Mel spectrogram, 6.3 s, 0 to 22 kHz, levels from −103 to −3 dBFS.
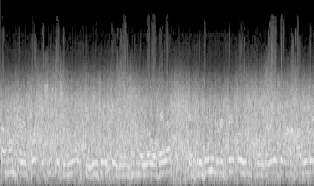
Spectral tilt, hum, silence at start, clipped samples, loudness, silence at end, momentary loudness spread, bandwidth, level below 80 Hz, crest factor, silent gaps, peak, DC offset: -6 dB/octave; none; 0 s; under 0.1%; -15 LUFS; 0 s; 1 LU; 9.8 kHz; -50 dBFS; 10 dB; none; -4 dBFS; under 0.1%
